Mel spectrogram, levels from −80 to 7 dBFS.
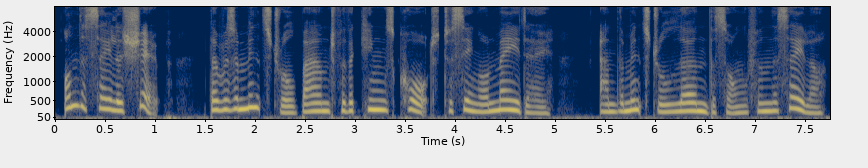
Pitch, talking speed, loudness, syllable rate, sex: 225 Hz, 210 wpm, -17 LUFS, 5.0 syllables/s, female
